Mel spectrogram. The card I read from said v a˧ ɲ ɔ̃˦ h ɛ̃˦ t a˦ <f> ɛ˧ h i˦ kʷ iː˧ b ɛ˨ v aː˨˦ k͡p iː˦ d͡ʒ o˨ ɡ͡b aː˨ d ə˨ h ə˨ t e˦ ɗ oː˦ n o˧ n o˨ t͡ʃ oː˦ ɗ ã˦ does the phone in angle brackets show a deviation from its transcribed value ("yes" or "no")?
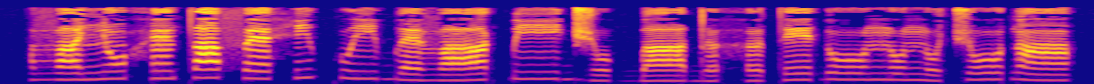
no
